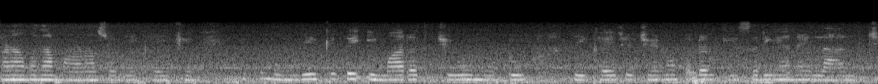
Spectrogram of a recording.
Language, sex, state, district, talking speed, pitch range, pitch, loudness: Gujarati, female, Gujarat, Valsad, 135 wpm, 210-220 Hz, 215 Hz, -17 LUFS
